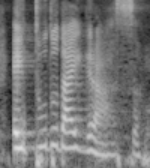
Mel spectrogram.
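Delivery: imitating her father. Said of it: "ele dizia".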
